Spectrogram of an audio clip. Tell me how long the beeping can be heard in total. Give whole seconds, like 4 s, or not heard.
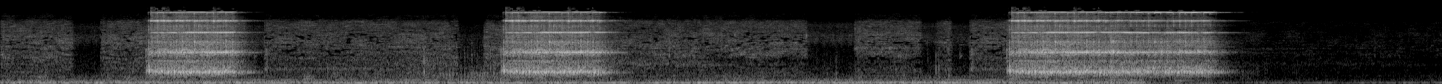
4 s.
